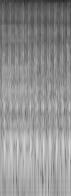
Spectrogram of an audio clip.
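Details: Washing machine spin dryer running with a loud, rough, chopping rumble pulsing about seven to eight times a second, likened to a helicopter; something wrapped around underneath the spin drum suspected, not confirmed.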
